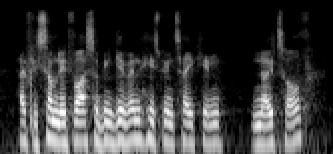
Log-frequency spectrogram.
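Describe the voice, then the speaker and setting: A man with a medium pitch speaks with a British accent. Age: 40s. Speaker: game show contestant. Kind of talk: game show chat. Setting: TV studio with audience.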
